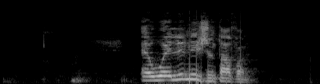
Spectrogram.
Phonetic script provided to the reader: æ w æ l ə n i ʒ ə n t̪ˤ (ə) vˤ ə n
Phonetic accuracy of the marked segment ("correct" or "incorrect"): incorrect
